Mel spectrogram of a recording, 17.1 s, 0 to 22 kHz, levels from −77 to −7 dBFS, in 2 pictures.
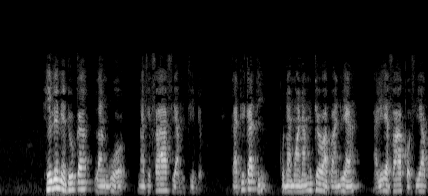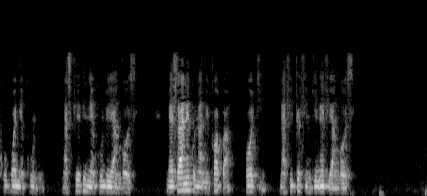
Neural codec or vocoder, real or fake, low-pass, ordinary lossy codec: vocoder, 22.05 kHz, 80 mel bands, WaveNeXt; fake; 7.2 kHz; MP3, 32 kbps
